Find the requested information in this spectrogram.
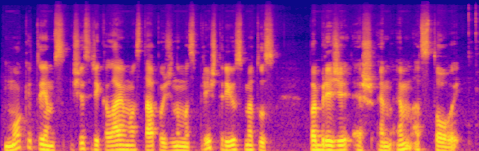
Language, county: Lithuanian, Šiauliai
